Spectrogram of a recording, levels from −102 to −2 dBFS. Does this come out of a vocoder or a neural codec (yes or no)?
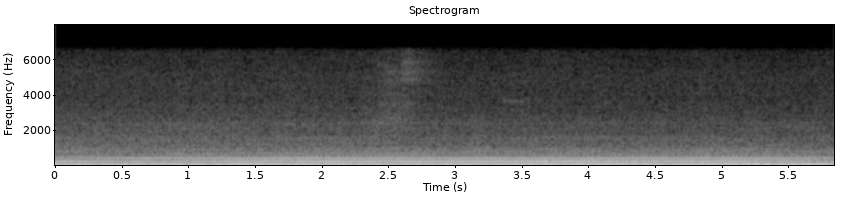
no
